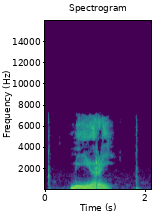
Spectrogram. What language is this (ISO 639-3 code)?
epo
